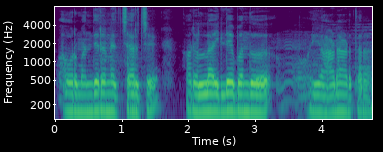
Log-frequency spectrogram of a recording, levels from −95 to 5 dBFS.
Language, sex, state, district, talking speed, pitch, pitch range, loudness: Kannada, male, Karnataka, Gulbarga, 115 wpm, 150 Hz, 145-155 Hz, -27 LUFS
